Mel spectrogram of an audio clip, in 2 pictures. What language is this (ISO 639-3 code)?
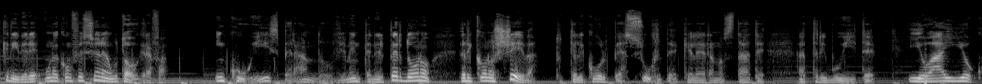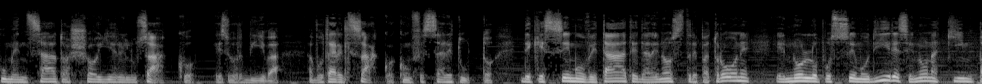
ita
